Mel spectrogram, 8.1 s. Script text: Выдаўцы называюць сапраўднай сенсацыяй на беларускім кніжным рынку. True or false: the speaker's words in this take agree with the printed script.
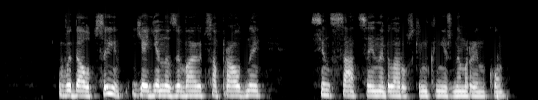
false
